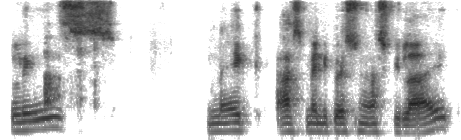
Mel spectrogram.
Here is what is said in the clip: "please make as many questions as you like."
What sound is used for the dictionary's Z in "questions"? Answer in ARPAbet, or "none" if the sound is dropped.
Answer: none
